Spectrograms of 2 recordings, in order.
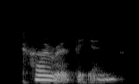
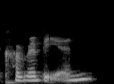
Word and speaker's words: Caribbean: Caribbean.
